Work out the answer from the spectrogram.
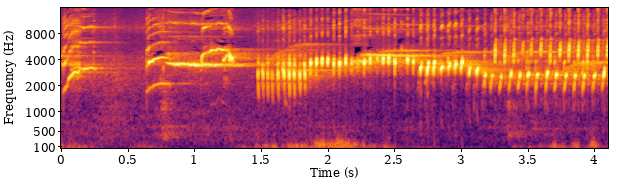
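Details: Caged male canary song meant to excite a female for breeding: whistled notes sliding up, then a long rolling trill shifting pitch, ending in rapid pulsed chirps, with faint low rumbling.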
